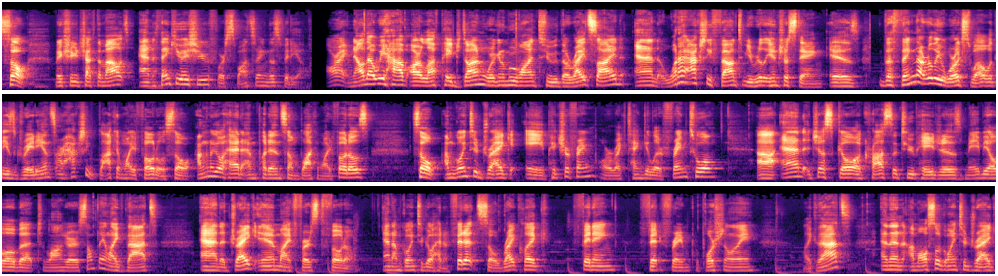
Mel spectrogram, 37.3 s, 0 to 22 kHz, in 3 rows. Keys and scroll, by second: 8.5 w, 34.6 w, 35.4 w.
